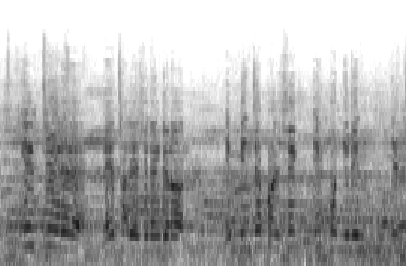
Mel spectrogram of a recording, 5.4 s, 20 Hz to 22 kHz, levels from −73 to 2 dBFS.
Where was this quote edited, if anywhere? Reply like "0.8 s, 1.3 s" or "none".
4.1 s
